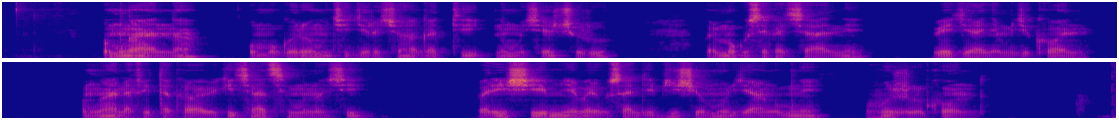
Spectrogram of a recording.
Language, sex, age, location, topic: Kinyarwanda, male, 18-24, Kigali, health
